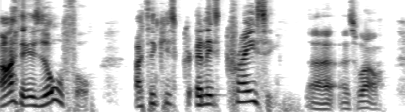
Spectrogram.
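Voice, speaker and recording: Speaking at a fairly quick pace with an animated tone, a man with an East Midlands accent is recorded against a quiet background in a dry, close sound with no echo. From English East Midlands, Nottinghamshire. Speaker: professor. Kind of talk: lecture.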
